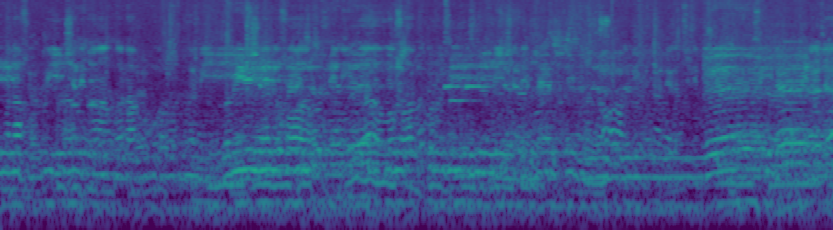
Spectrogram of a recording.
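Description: A group of men chant together in unison, close by.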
